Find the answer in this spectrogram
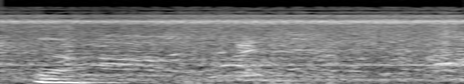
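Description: A man's voice says a short, low, falling "ya", then steady outdoor background noise with no clear single source.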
